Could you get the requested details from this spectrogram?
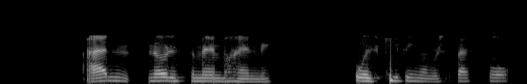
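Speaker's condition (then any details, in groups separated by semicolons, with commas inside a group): Cerebral palsy; past challenges speaking up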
